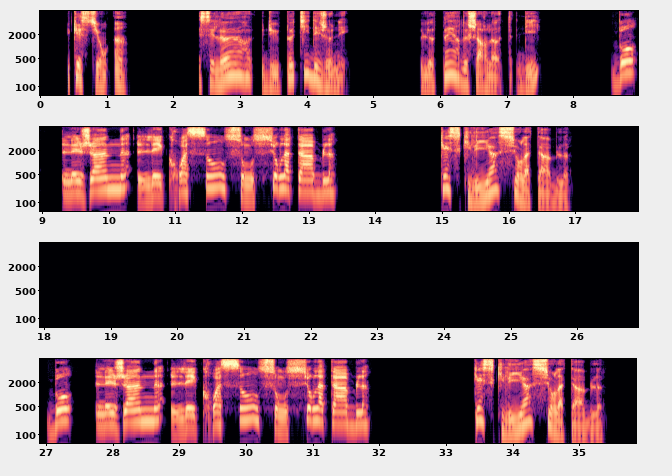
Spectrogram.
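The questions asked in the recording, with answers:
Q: Qu'est-ce qu'il y a sur la table?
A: Des croissants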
